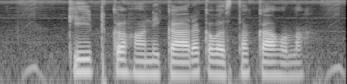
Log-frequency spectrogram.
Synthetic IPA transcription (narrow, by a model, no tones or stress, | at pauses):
kiːʈkəɦaːnikaːɾəkəʋəst̪ʰakaːɦoːla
